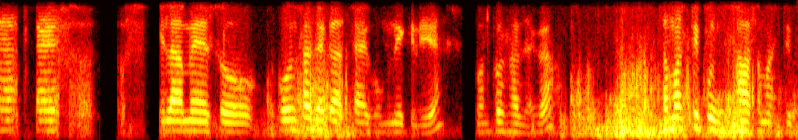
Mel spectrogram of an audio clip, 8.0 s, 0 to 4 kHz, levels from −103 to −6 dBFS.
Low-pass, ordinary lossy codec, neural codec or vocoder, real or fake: 3.6 kHz; Opus, 32 kbps; none; real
